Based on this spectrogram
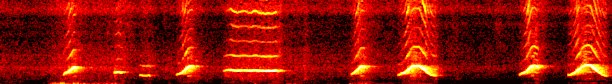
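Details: Pet cockatiel calling with sharp upswept and arched whistles, one held level whistle in the middle, amid some low indoor handling noise.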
